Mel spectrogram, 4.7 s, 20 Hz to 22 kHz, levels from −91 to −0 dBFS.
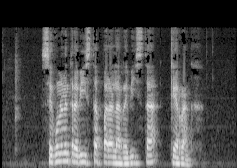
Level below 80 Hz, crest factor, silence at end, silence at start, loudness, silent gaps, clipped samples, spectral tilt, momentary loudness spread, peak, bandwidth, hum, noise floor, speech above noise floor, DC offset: -50 dBFS; 14 dB; 0.75 s; 0.3 s; -13 LUFS; none; under 0.1%; -4 dB/octave; 11 LU; 0 dBFS; 11.5 kHz; none; -51 dBFS; 38 dB; under 0.1%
